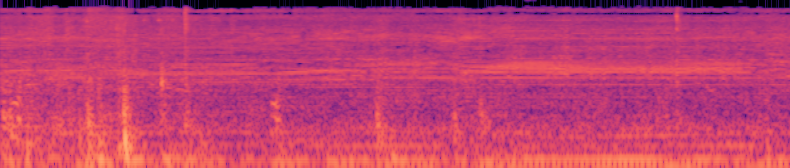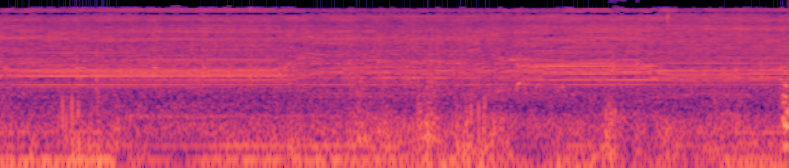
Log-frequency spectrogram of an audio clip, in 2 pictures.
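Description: Electric hair clippers buzz steadily and close up while shaving a head inside a cable car, with a constant low cabin hum and rumble underneath and a few faint handling knocks.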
